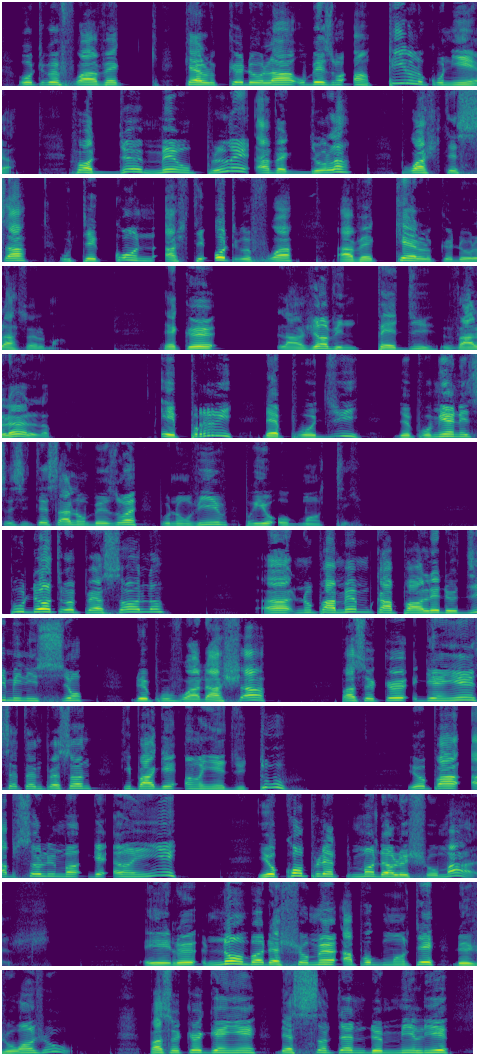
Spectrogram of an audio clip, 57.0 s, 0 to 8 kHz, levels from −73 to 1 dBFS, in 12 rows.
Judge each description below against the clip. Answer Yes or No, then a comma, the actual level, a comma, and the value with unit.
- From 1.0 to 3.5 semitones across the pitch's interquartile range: No, average, 3.9 semitones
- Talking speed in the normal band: No, slow, 105 wpm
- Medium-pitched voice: Yes, medium, 180 Hz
